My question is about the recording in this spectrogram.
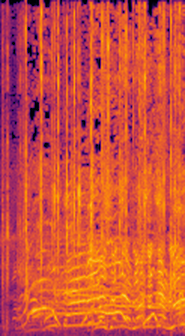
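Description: Several voices shouting and calling out loudly at once, overlapping, starting about a third of a second in.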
